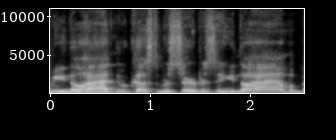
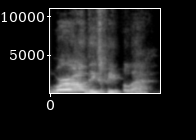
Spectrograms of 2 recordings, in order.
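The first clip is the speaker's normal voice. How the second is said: louder, higher rhetorical "where"; exasperated call-out; 7 semitones higher, 8 dB louder than usual. Real, not acted. Asking viewers where workers went, louder and higher. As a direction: throw the question out, exasperated.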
